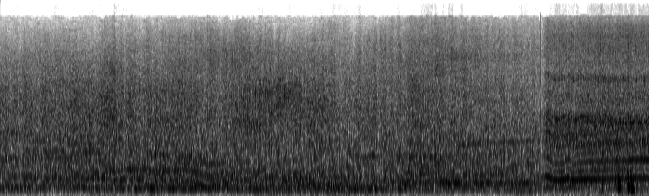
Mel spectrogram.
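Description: Le Mans hypercars in a racing video game, a continuous layered engine drone from several cars with shifting pitch, steady and moderately loud, rising near the end.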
